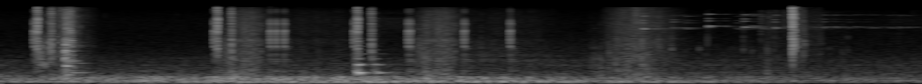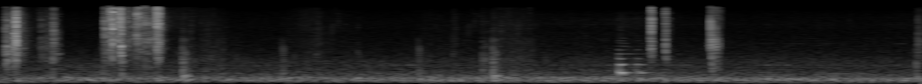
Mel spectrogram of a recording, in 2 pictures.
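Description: Menu clicks sound sharply.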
